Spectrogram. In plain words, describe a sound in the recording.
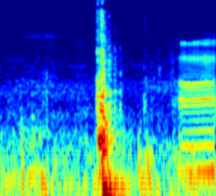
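A car's rear hatch slams shut with a heavy thump.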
